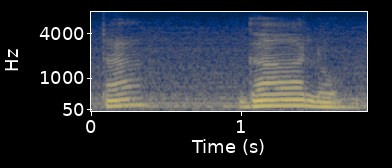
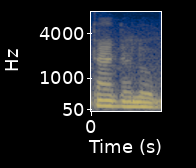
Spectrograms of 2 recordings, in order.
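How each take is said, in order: First: The stress is on the second syllable. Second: The stress is not on the second syllable. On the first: The speaker calls it right. "the accent is in the second syllable ga" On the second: The speaker calls it wrong. "I hear some who are saying Tagalog. No, that's not the way to say it"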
